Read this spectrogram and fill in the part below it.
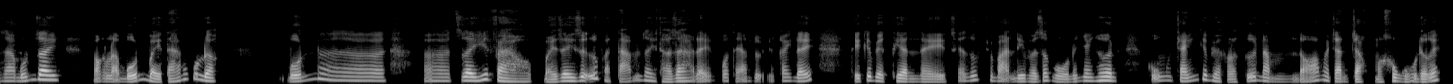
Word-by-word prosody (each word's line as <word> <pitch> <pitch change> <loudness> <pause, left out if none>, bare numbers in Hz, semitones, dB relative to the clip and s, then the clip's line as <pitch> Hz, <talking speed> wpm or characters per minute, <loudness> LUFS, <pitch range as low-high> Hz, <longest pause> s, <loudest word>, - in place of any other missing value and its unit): ra 160 +1 -2
4 170 +8 -2
giây. 215 -2 +8 0.3
Hoặc - - -1
là - - +3
4-7-8 140 - +2
cũng 245 -4 0
được, 160 -3 +4 0.7
4, 160 - +1
ơ, 185 -6 -1 0.4
ơ, 165 0 -3
giây 175 -1 +6
hít 230 +6 +1
vào, 135 -4 +2
7 120 +1 -1
giây 160 +2 +4
giữ 160 -5 +2
và - - -4
8 130 +8 -3
giây 180 -3 -1
thở 125 -3 -2
ra 150 +2 +1
đấy, - - 0
có 160 - -3
thể - - -2
áp - - -3
dụng - - -4
những - - -15
cách 165 0 -5
đấy. 155 +3 +4 0.4
Thì 140 - +2
cái 190 - +1
việc 155 -3 +3
thiền 135 -3 +2
này 125 -2 -1
sẽ - - -4
giúp 200 +4 -3
cho - - -4
bạn - - 0
đi 140 - +3
vào 130 -2 -1
giấc 175 +6 -2
ngủ 125 -3 0
nó 135 - -3
nhanh 170 -1 0
hơn, 180 +1 +5 0.3
cũng 190 +1 -4
tránh 150 +7 +1
cái 225 - +2
việc 145 -6 -2
là 120 - -1
cứ 180 - +1
nằm 130 -6 -3
đó 180 +2 +1
và 185 - -2
trằn 135 -1 +2
trọc 125 -1 +2
mà 120 - -5
không 155 +5 0
ngủ 125 -3 -3
được 125 +4 +2
ấy. 180 +4 +2
160 Hz, 255 wpm, -25 LUFS, 135-180 Hz, 0.7 s, giây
